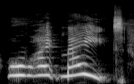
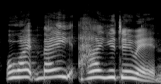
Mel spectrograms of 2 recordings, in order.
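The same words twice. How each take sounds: First: Slow, very high, loud London greeting; delighted echo. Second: High, loud cheery London greeting. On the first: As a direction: savour the words like a long-lost friend. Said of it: "I was like". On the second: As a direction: call out like a matey Londoner. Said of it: "this guy was literally like". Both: Retold or imitated.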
